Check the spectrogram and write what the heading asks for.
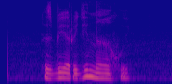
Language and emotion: Russian, neutral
